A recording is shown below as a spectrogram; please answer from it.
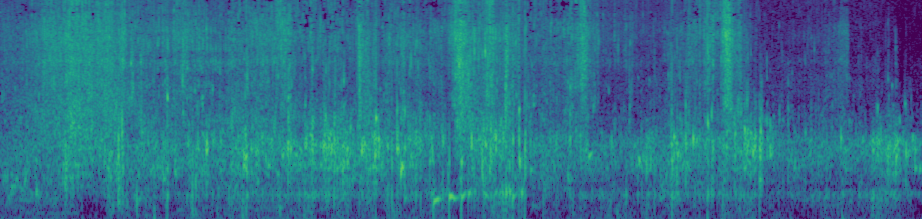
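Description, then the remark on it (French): A small polluted stream trickles and splashes steadily, with many quick bubbling clicks over a constant watery rush, moderately loud, with no voices. “On a perdu toute la biodiversité qui est sensible à la pollution, mais on voit quand même qu'il reste quand même euh, de la vie et des espèces qui continuent de vivre euh, dans ce ruisseau.”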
